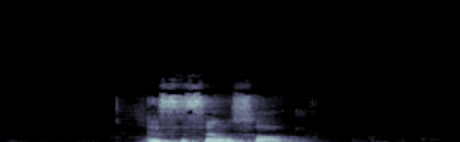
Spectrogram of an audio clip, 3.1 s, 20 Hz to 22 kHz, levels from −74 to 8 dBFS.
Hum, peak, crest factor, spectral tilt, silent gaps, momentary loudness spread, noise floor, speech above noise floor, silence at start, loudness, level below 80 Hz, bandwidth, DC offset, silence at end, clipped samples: none; -2 dBFS; 18 dB; -4.5 dB/octave; none; 11 LU; -71 dBFS; 55 dB; 0.95 s; -17 LUFS; -50 dBFS; 10 kHz; under 0.1%; 1.1 s; under 0.1%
